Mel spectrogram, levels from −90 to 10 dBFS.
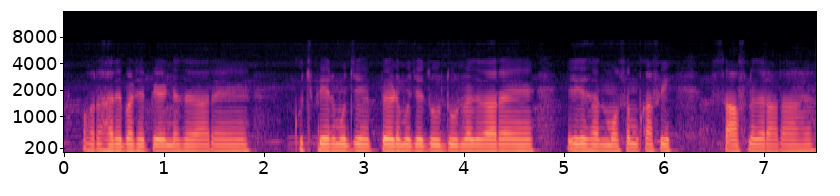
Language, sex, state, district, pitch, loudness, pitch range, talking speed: Hindi, male, Chhattisgarh, Kabirdham, 145 Hz, -17 LUFS, 145-150 Hz, 205 wpm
